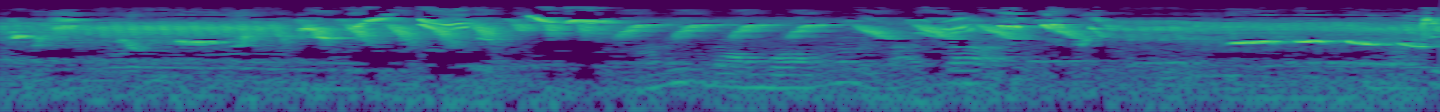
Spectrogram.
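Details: Orange-headed thrush in full cage-bird song for training other birds: a long run of fast, evenly spaced high sweeping notes, followed by a sustained buzzy passage and a low whistled slur.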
